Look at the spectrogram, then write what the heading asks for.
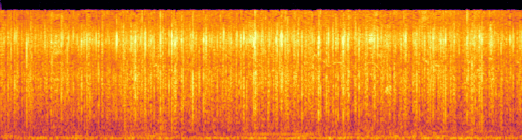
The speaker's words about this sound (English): It's raining there, too. It's raining in North Carolina. That's what you hear.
